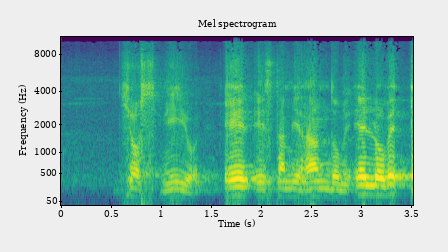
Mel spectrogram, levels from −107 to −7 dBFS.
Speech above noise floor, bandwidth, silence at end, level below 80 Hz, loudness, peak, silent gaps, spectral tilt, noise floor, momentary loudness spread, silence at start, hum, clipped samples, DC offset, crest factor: 31 dB; 10.5 kHz; 0 s; -52 dBFS; -13 LUFS; 0 dBFS; none; -3 dB/octave; -44 dBFS; 10 LU; 0.6 s; none; 0.1%; under 0.1%; 14 dB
